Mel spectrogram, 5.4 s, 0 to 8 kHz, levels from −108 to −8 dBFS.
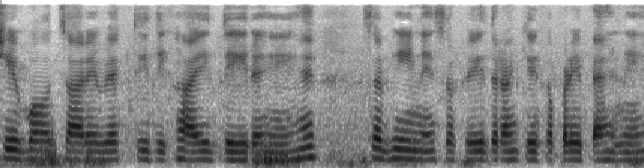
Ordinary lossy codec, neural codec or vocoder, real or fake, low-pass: MP3, 64 kbps; codec, 16 kHz, 6 kbps, DAC; fake; 7.2 kHz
